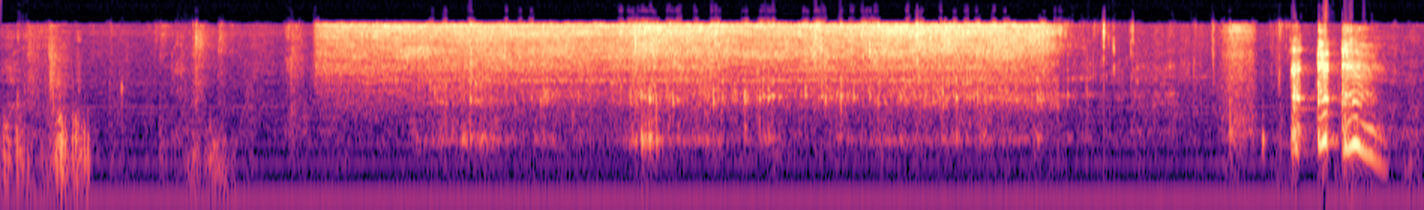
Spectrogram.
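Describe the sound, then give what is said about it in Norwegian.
Tap water runs while a sponge is washed under it, a steady hissing rush lasting several seconds before it stops, with a few faint knocks and clatters around it. “Du er nødt for å vaske svampen.”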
